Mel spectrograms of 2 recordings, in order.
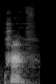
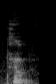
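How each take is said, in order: First: The word ends with an f sound. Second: The word ends with a b sound. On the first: The speaker calls it wrong. "Not puff" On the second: The speaker calls it right. "So the word is pub"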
